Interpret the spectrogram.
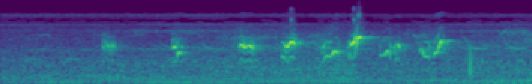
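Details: Lure call of olive-winged bulbul: soft chirps growing into a quick sequence of bright, slurred notes, the loudest in the middle, over a faint hiss.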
